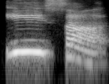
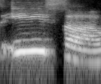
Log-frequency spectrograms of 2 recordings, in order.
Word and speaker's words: Isa: I have this rune card pronounced Isa. This is Isa, which reminds me of Isha, which is Sadhguru's organization.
